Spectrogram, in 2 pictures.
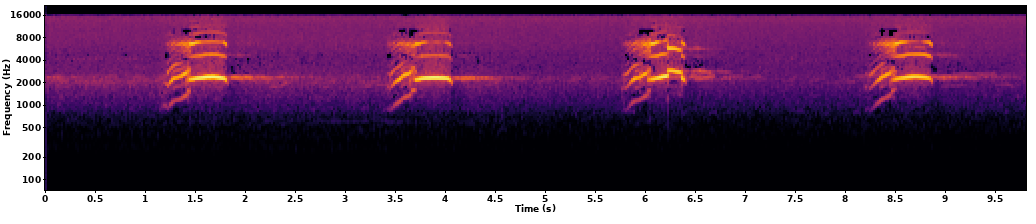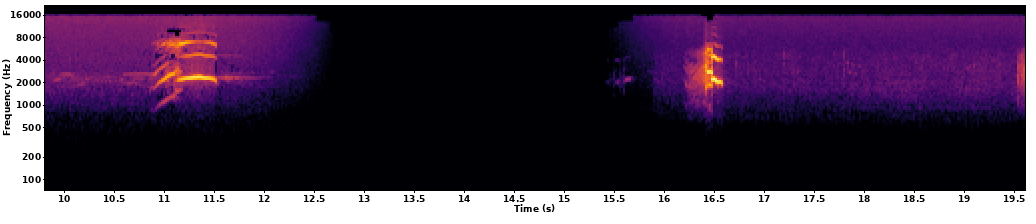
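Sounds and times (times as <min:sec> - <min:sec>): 
stone curlew giving wailing whistled calls: 0:01.2 - 0:02.6, 0:03.4 - 0:04.6, 0:05.8 - 0:06.8, 0:08.2 - 0:09.4, 0:10.6 - 0:11.8, 0:16.2 - 0:16.6.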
